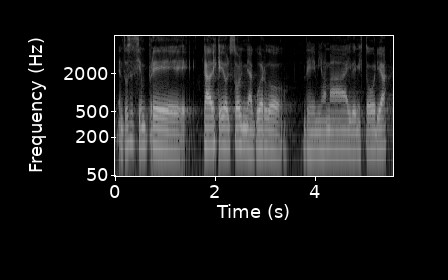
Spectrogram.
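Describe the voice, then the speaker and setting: A middle-aged woman, talking as a guest in a casual interview, soft-spoken and hesitant with many fillers. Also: a bass voice, level tone, a little slow, smooth. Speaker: guest athlete.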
